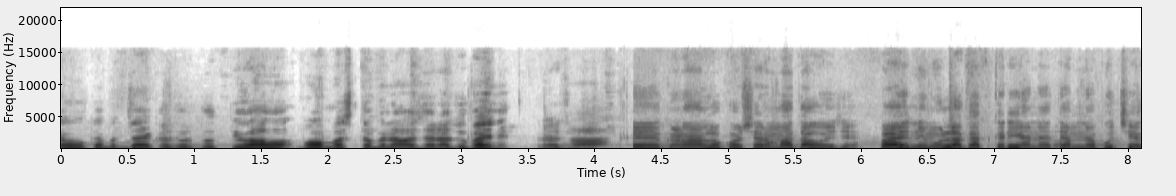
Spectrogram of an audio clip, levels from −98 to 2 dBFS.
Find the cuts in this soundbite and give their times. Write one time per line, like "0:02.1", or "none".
none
